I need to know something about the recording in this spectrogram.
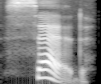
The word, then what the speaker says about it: said: And say becomes said, pronounced like said, like a red bed. Said like red.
